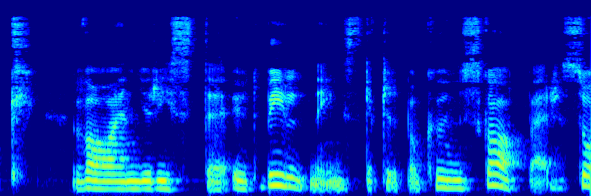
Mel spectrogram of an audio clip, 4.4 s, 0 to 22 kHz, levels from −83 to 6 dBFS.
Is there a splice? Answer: yes; 1 cut; at 2.8 s

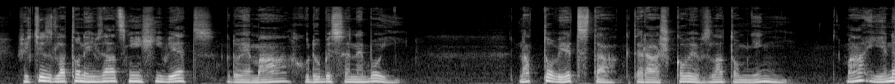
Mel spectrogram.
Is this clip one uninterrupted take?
yes; 0 cuts

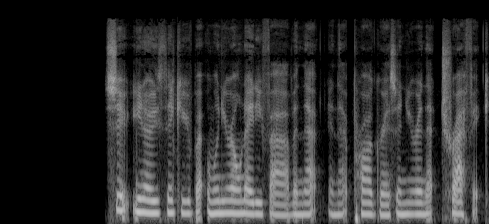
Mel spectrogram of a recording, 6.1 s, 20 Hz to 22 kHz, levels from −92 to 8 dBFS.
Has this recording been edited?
no; 0 cuts

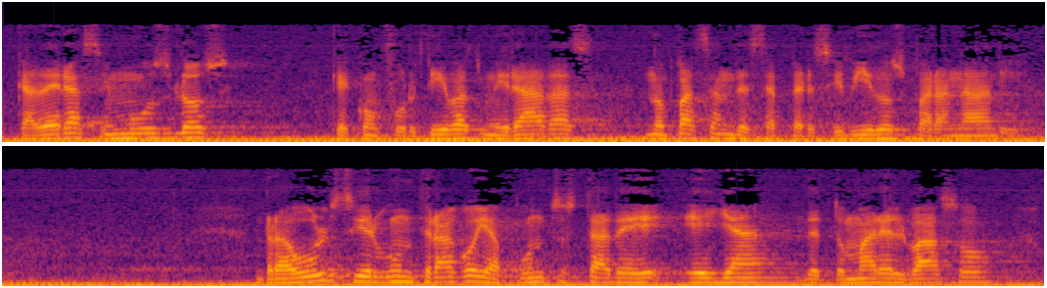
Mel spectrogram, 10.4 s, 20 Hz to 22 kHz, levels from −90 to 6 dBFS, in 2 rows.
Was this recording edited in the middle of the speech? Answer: no; 0 cuts

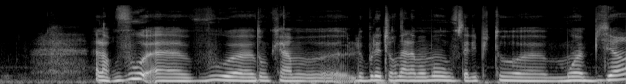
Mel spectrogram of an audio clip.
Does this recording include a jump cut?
yes; 1 cut; at 2.6 s

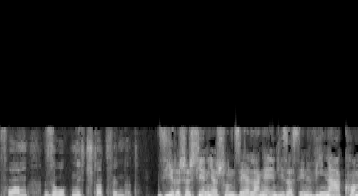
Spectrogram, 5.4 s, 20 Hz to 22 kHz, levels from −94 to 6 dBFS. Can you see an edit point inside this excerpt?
yes; 1 cut; at 2.2 s

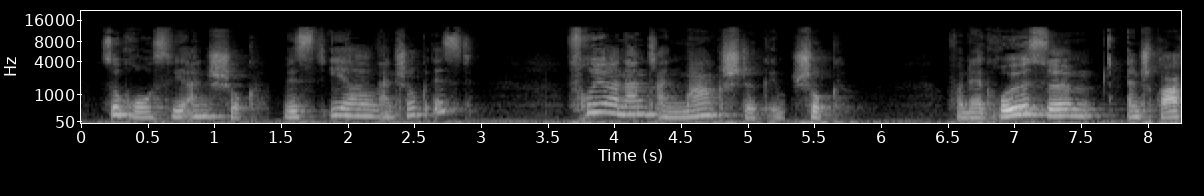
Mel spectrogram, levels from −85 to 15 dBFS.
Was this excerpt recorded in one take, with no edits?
no; 4 cuts; at 1.4 s, 2.2 s, 4.3 s, 5.2 s

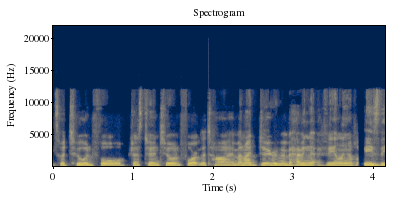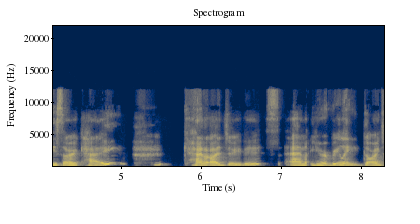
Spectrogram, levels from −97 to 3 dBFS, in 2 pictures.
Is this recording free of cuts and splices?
yes; 0 cuts

